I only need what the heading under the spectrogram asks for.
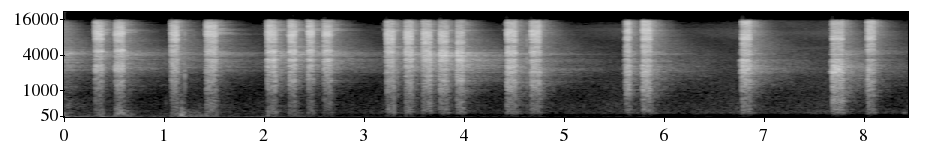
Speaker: For some reason my little air valve on my compressor keeps screwing up on me and sticking open. You can hear it start bleeding. I need to get a new one.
